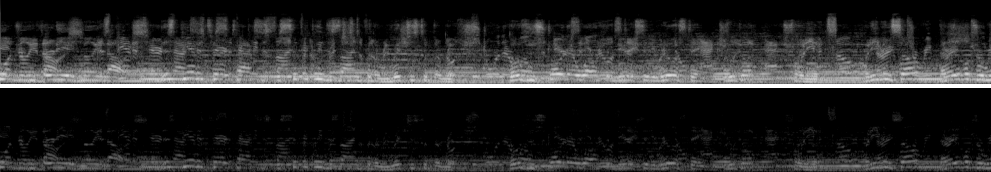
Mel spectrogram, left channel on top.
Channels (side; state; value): right; quieter; 24.8 dB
